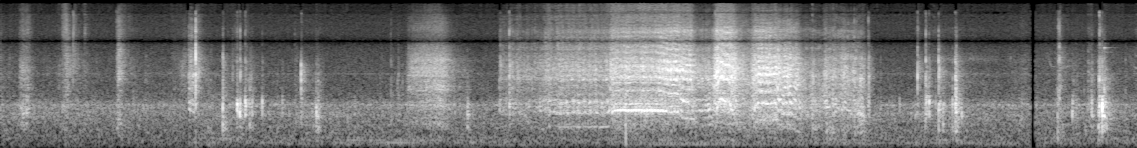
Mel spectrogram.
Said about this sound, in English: I took a little drill and made some slack there.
